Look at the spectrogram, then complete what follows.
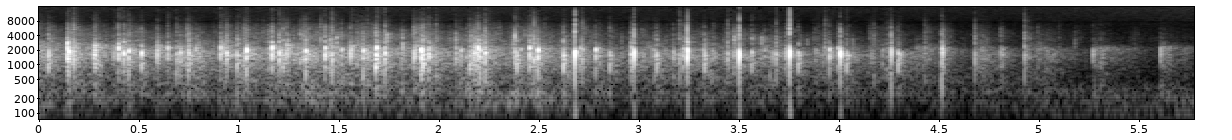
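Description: A seated audience applauding, with many hands clapping at once; the clapping thins out and dies away near the end.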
